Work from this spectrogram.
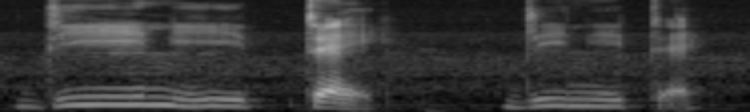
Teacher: So remember the GN is a ny sound. I is E. Dignité.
